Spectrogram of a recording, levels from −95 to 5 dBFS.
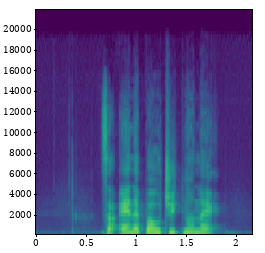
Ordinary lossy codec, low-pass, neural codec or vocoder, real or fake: none; 19.8 kHz; autoencoder, 48 kHz, 32 numbers a frame, DAC-VAE, trained on Japanese speech; fake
